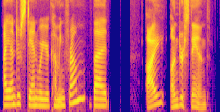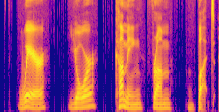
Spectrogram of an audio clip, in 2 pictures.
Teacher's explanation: Stresses on stand in understand, come in coming, and but. The coming from often sounds very linked together.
